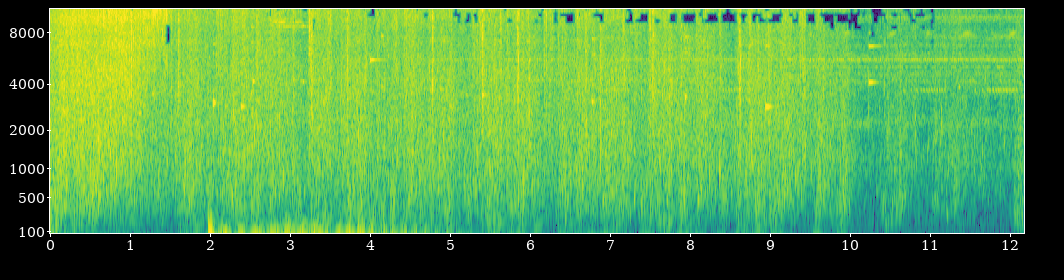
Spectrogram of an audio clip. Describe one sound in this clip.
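Water sloshes and ripples as someone swims and wades through it.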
